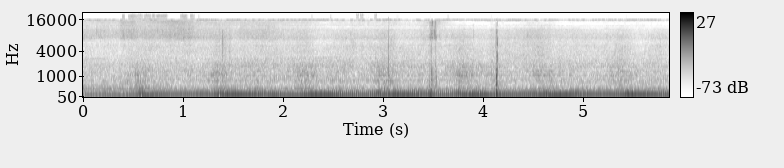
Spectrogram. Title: Unbalanced rattling spin with bad bearings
